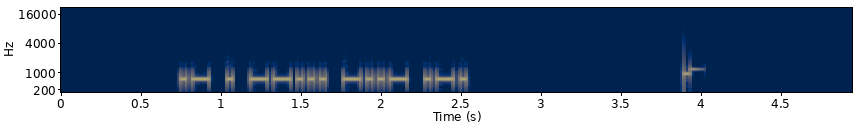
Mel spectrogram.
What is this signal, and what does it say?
Morse code, heard as a keyed tone, about 31 wpm, 700 Hz. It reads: AE7XR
